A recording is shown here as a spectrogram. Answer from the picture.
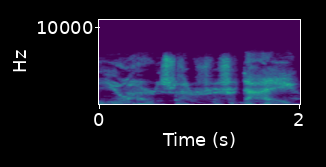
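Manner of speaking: very quiet, hushed, barely voiced whisper. In a role-playing game, a player addresses a creature, whispering. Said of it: "Just in whispers".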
